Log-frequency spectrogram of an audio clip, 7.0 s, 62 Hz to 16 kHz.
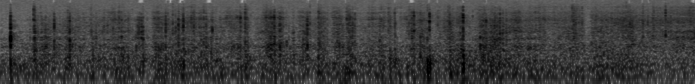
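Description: A white folded N95 respirator of stiff nonwoven fabric with a hollow cup shape is held in both hands in front of the face and crinkled and scratched with fingertips and nails. A soft, steady stream of dry crinkling and scratching plays throughout, with brief sharper ticks standing out now and then.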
